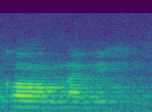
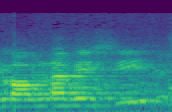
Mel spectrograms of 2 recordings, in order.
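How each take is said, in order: First: The question is said at normal volume. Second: The question is said noticeably louder.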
